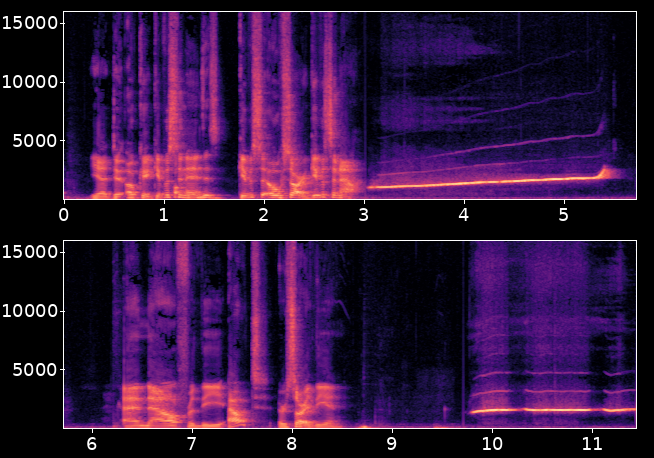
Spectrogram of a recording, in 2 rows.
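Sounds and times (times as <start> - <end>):
speech: 0.0 - 3.1, 6.3 - 8.6
person whistling a single note while breathing in: 3.0 - 5.5, 9.8 - 11.4
soft thump: 8.7 - 9.6.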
